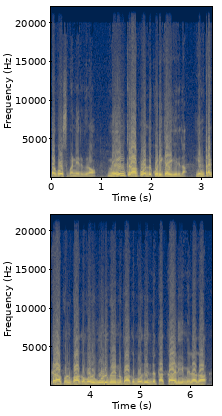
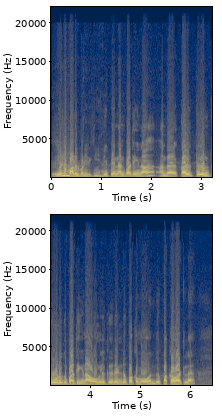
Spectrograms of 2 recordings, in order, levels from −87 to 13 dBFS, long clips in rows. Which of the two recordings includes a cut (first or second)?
first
